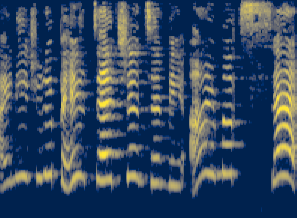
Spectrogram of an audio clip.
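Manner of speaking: mock big wailing sobs, pleading, very high, very loud. Speaker retells crying to get a sleepy partner's attention; retelling loud sobbing. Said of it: "I'm like crying loudly, these big sobs".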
